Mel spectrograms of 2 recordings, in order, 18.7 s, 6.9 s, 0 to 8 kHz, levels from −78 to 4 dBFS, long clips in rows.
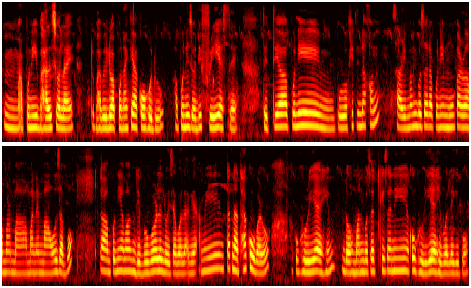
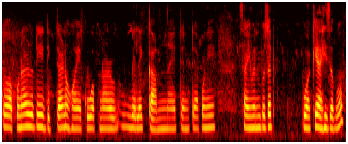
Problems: constant background noise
